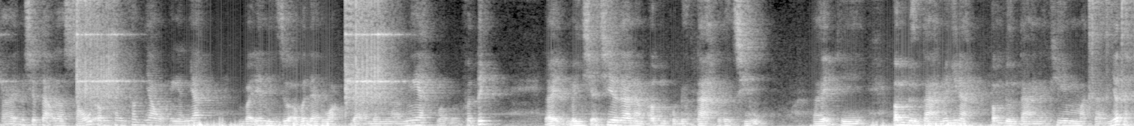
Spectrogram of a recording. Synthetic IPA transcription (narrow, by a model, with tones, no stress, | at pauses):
ə˨˦jnɔ˨˦sɛ̰˧˥t̪a̰ː˧˨wzaː˧sa˨˦wʔə˧mxʰa˧jŋ̟xaː˦˥k̚ɲa˧wʔa˧jŋ̟ʔa˧ŋɲa˧nvə̰˧˨jɗe˧mï˨˩ŋ̟zɨ̰˧˨ə˧˩və˨˦nɗe˨˩zɔ̰˧˨ɗa˧˩mï˨˩ŋ̟ː˨˩ŋɛ˧vaː˨˩mo˨˩fə˧nt̪ï˦˥k̟̚ | ɗə˨˦jmï˨˩ŋ̟sɛ̰˧˥t͡ɕi˧əzaː˧laː˨˩mʔə˧mku˧˩əɗɨ˨˩əŋt̪aː˨˩jvaː˨˩ɗɨ˨˩əŋsi˧˩˦ṵ˧˨ | ɗə˨˦jt̪ʰi˨˩ʔə˧mɗɨ˨˩əŋt̪aː˨˩jnɔ˨˦ɗi˧naː˨˩ʔə˧mɗɨ˨˩əŋt̪aː˨˩jnaː˨˩xi˧ma˨˩t̚a˨˩ɲə˦˥t̚naː˨˩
